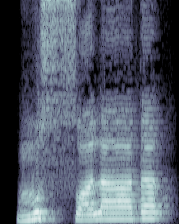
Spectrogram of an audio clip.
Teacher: ملا کر پڑھیں گے تو میم کے بعد جو واو ہے یہ نہیں پڑھیں گے ، الف نہیں پڑھیں گے، دوسرا الف بھی نہیں پڑھیں گے،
